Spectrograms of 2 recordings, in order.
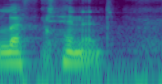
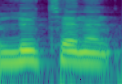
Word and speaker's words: lieutenant: tendency of commands with it's why it's called leftenant or lieutenant if you use the actual French pronunciation so that the cabinet's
